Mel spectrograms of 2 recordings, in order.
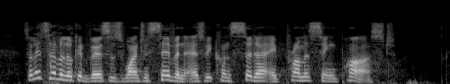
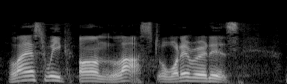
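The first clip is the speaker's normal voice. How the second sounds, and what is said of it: Put-on American accent. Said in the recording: “is that a good American accent, Mark?”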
